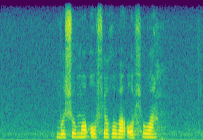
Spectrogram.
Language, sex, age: Northern Sotho, female, 24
